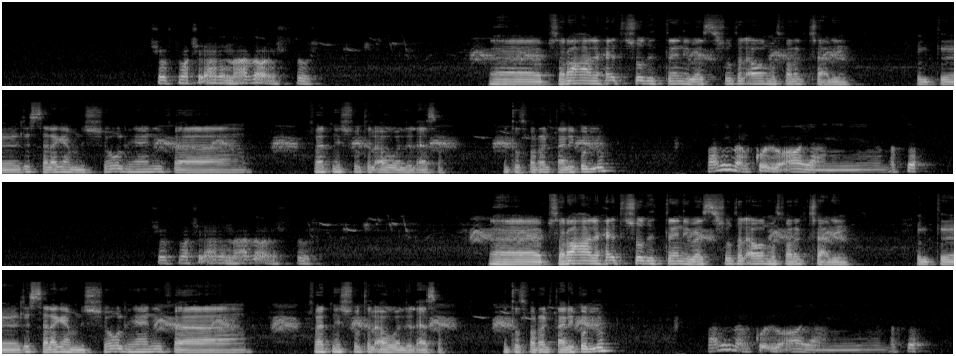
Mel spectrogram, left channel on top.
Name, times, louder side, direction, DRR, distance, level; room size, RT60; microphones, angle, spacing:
voice 1, 1.5-3.2 16.6-18.7, left 4 dB, 55° left, 0.4 m, -26 dB
sound 1, 3.1-16.3, right 3 dB, 70° right, 0.8 m, -37 dB
voice 2, 4.9-8.5 9.2-12.0 12.6-13.9 14.5-15.6, right 3 dB, 30° right, 0.3 m, -23 dB
9.0 x 6.2 x 4.3 m
head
